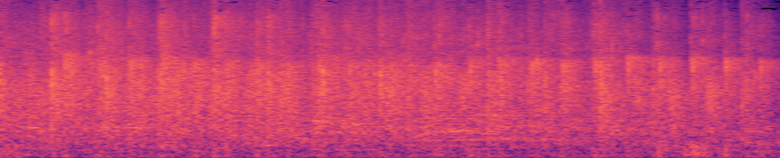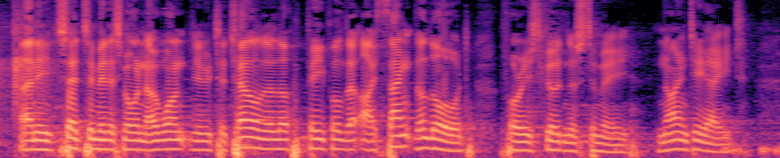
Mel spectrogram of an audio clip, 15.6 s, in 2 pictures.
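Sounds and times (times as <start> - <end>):
round of applause from a crowd: 0.0 - 8.3
speech: 8.0 - 15.3.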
